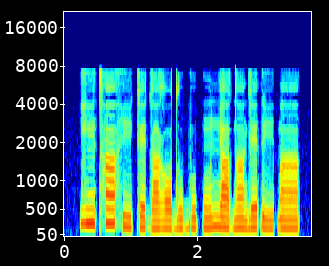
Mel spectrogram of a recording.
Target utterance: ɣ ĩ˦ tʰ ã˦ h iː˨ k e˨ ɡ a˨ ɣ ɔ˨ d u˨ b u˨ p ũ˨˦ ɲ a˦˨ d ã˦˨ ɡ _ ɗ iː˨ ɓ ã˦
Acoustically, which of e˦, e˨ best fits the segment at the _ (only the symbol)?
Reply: e˦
